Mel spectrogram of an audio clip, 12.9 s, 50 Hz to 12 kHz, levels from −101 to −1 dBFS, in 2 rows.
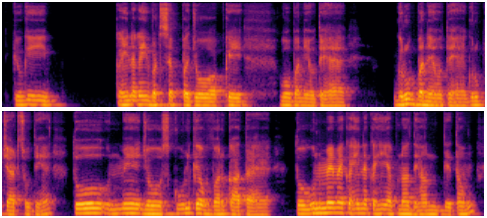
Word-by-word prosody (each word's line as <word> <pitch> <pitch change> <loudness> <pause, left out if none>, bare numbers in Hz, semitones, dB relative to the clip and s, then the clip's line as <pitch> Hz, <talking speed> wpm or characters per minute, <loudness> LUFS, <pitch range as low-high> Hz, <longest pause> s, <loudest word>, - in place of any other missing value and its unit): क्योंकि 135 -1 -2 0.9
कहीं 130 0 +2
न 140 0 +1
कहीं 140 0 +2
व्हाट्सऐप 125 +1 0
पर 125 - +5
जो 120 - +4 0.2
आपके 115 +1 -1 0.6
वो 120 -1 +2
बने 115 -1 -2
होते 110 +1 -2
हैं, 110 0 -3 0.7
ग्रुप 150 +4 +3
बने 130 -3 +4
होते 115 0 -2
हैं, 110 0 -4
ग्रुप 125 0 -2
चैट्स 115 -1 -2
होते 115 -1 -4
हैं, 125 +5 -4 0.3
तो 145 0 +4 0.3
उनमें 145 +1 +1
जो 130 -2 +2
स्कूल 140 +4 -3
का 145 - +6 0.2
वर्क 125 +1 -1
आता 115 0 0
है, 110 0 -6 0.3
तो 135 0 +2
उनमें 155 +2 +5
मैं 160 0 +3
कहीं 145 -1 0
न 145 - +1
कहीं 140 0 -1
अपना 130 0 +1
ध्यान 120 +1 -2
देता 115 +1 -3
हूँ। 145 +11 -1
125 Hz, 175 wpm, -22 LUFS, 115-140 Hz, 0.9 s, का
